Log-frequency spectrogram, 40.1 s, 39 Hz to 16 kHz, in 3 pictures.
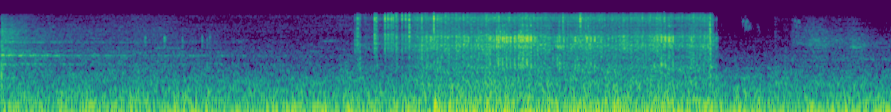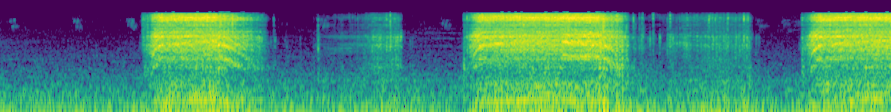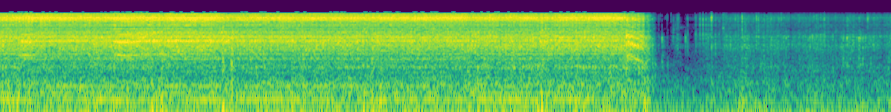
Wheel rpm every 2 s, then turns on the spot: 0, 0, 0, 20, 20, 10, 0, 20, 80, 10, 130, 90, 40, 220, 230, 230, 230, 230, 70, 20.
6-12 18-20 36-40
